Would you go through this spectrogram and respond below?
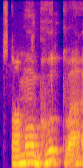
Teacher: again the bhutva, the bhu is again aspirated.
